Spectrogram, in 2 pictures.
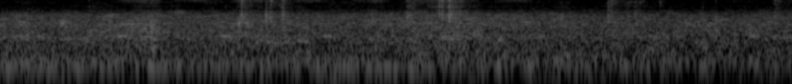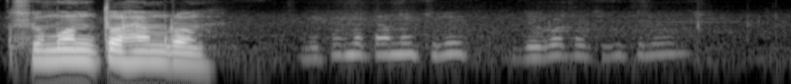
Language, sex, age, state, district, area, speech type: Santali, male, 18-30, West Bengal, Purulia, rural, spontaneous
